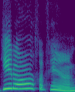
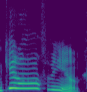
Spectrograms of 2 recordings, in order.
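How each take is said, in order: First: Much higher, frantic; yelling for him to get off; high panicked Ellie. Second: Much higher again, frantic; second frantic yell, same pitch; high panicked Ellie. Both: Retold or imitated. Repeated panic line.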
